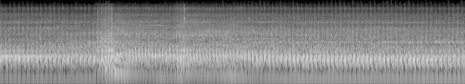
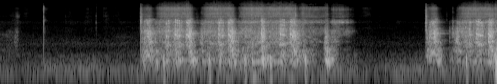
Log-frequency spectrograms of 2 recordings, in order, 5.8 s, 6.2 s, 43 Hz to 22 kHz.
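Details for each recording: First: 1995 Bayou 300 4x4 ATV idling in neutral on choke, possibly low on fuel, with a rebuilt clutch reported. Steady, even single-cylinder putter at fast idle with no knocks or misses. Normal idle. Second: 1995 Kawasaki Bayou 300 4x4 ATV, just bought used: engine catches, runs roughly about two and a half seconds, dies, fires again; owner suspects low fuel; engine stalling.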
